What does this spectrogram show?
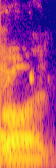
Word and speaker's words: Freud: Fraud. Fruit fraud. That's how you say it. I call them fruit. Anyway, I got an A on it. Freud.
